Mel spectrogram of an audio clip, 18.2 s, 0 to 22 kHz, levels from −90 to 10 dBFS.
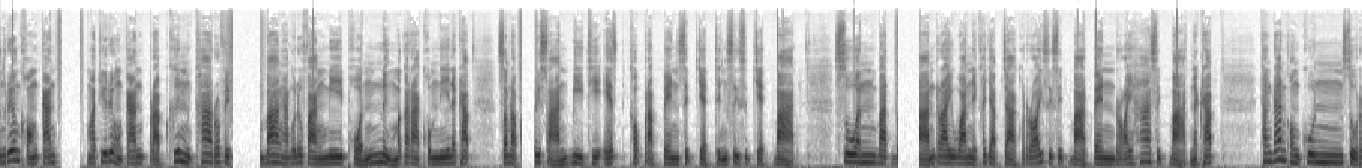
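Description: Integer overflow cracks hit this speech recording at 0.17, 4.17, 10.38 to 10.44, 11.38, 14.36 to 14.61 and 15.69 s. Where loud peaks reach the top of the integer range, the samples wrap around to the opposite extreme rather than being held at the limit, so each peak jumps across the full scale. The result is a harsh, violent crack, far sharper than ordinary clipping. Wireless microphone squelch dropouts occur at 0.74 to 1.11, 2.97 to 3.55, 6.90 to 7.18 and 11.93 to 12.29 s. Each time, the analogue FM link weakens, hiss and static swell up, and the receiver's squelch then shuts the output off. That leaves holes of near silence lasting about 270, 370, 180 and 290 ms, before the voice comes back as the signal recovers.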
